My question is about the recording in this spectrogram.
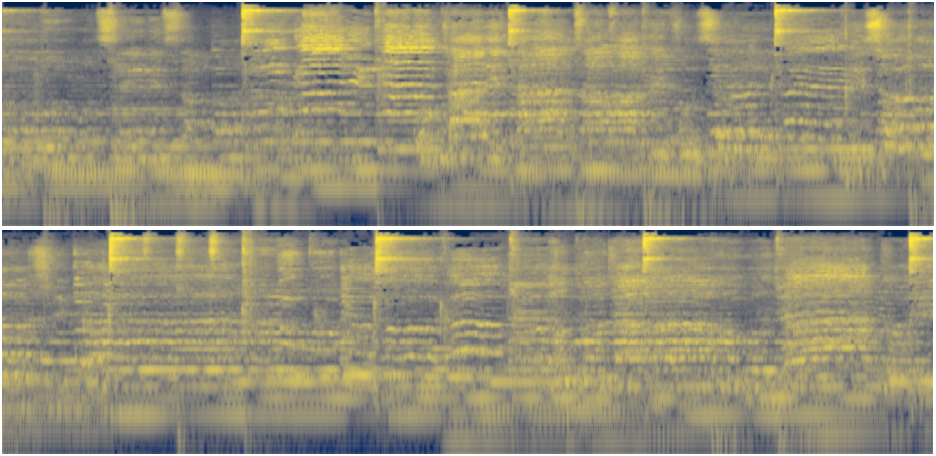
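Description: Gospel worship song: a woman leads on a microphone while a mixed choir sings along with musical backing. The singing is loud and unbroken.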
